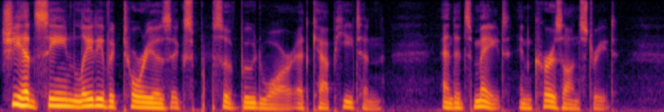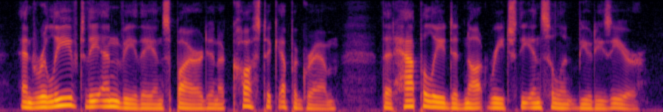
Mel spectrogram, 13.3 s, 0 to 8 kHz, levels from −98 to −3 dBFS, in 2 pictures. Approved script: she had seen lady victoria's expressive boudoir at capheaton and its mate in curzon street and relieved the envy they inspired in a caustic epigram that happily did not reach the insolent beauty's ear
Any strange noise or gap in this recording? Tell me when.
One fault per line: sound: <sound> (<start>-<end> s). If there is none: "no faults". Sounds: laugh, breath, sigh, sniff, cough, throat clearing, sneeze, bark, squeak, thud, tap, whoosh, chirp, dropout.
sound: dropout (2.0-2.1 s)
